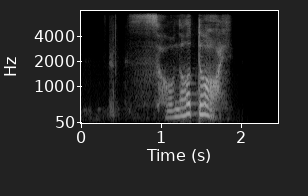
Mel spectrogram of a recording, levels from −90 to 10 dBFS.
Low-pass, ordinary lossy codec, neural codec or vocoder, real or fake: 7.2 kHz; none; codec, 16 kHz, 2 kbps, X-Codec, HuBERT features, trained on LibriSpeech; fake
